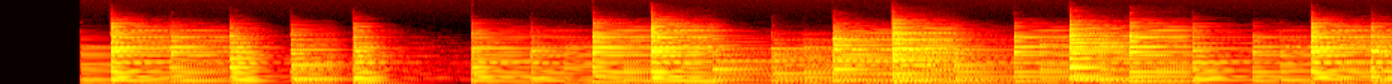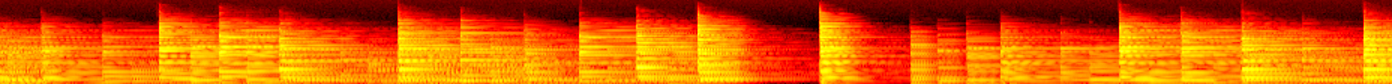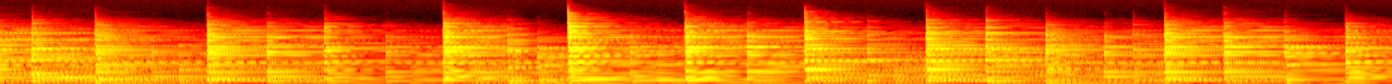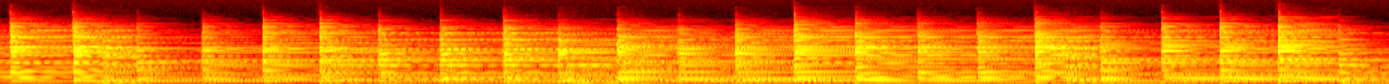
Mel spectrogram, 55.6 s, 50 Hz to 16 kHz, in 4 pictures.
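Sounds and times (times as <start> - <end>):
duet chords: 1.1 - 55.6.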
